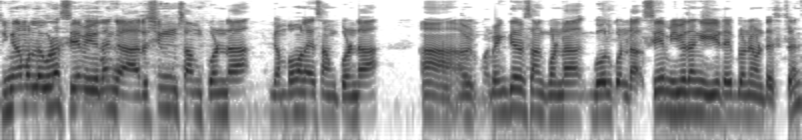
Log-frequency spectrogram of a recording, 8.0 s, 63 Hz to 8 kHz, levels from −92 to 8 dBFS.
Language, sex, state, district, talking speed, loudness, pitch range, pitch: Telugu, male, Andhra Pradesh, Anantapur, 140 wpm, -13 LUFS, 150-175 Hz, 165 Hz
